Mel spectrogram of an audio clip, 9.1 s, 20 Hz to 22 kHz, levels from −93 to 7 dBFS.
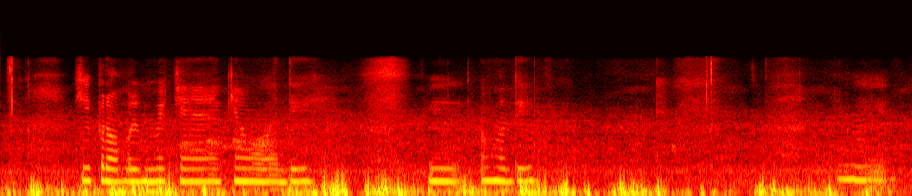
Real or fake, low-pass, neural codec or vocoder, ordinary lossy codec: fake; none; codec, 16 kHz, 6 kbps, DAC; none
